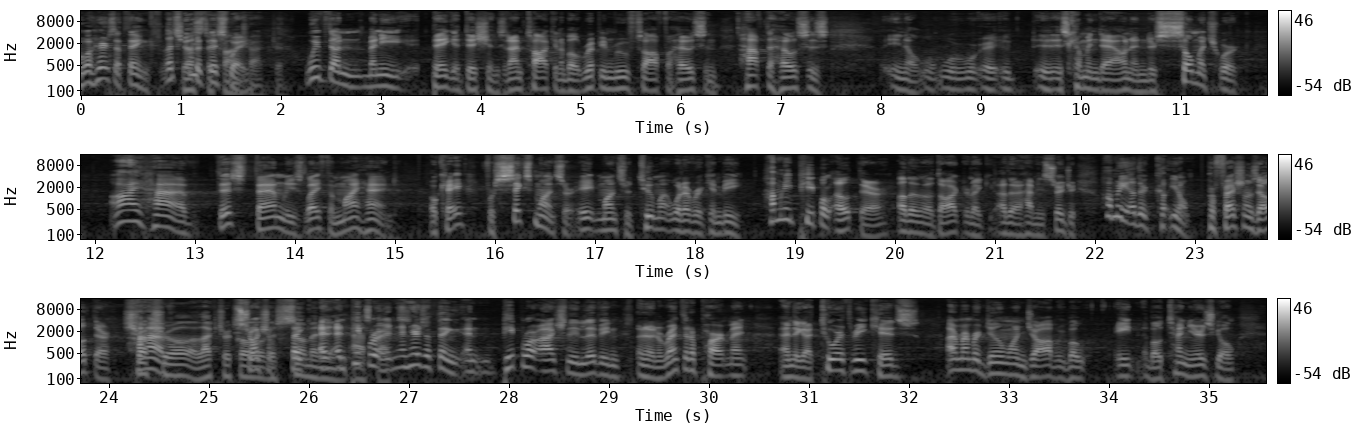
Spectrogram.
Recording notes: We are back at the R Club recording another great podcast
